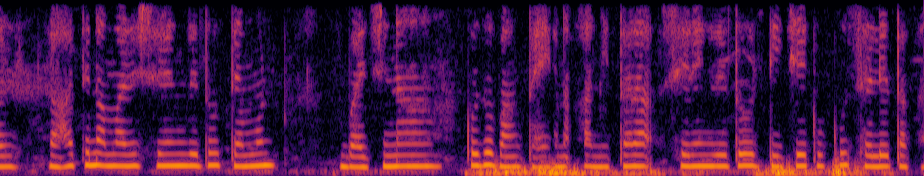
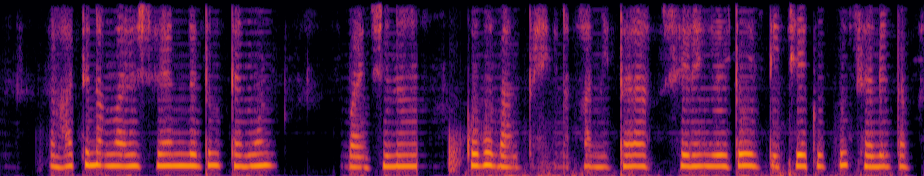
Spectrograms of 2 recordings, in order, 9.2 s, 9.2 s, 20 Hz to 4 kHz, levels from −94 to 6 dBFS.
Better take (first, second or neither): first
